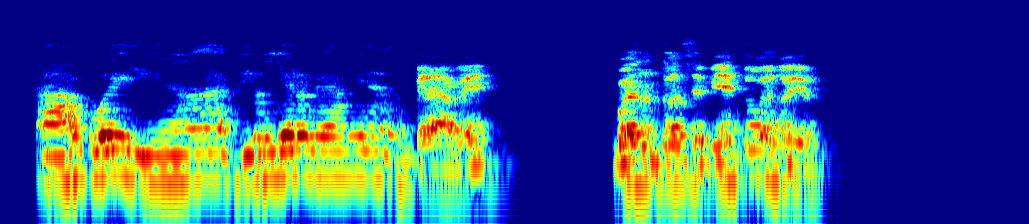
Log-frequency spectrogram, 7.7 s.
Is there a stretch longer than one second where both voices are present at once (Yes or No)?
No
